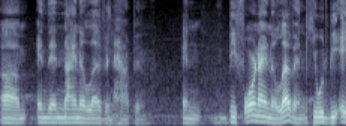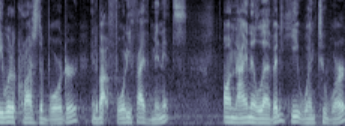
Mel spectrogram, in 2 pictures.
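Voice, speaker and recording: With a slight Mexican accent, this man talks at a fairly quick pace in a fairly low pitch, his intonation fairly even. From Mexico. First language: Spanish. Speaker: pastor and entrepreneur. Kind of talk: casual interview chat. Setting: studio.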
